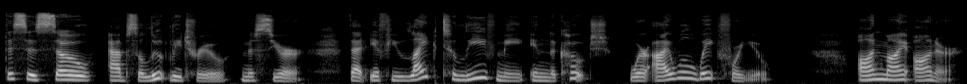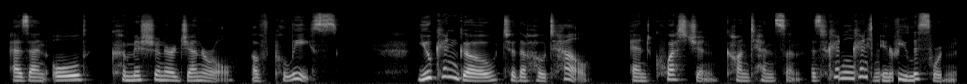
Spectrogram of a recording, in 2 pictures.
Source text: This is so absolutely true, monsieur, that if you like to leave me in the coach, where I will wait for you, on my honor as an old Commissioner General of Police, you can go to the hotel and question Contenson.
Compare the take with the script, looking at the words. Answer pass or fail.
fail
